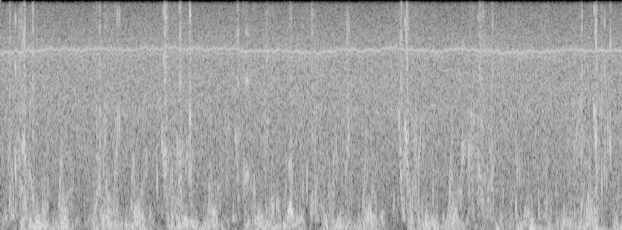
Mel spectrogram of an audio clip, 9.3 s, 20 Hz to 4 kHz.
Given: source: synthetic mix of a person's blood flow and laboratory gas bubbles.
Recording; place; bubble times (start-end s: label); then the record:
Doppler ultrasound of blood flow; precordium
0.10-0.75 s: bubbles
1.23-1.81 s: bubbles
2.16-2.25 s: bubbles
2.29-2.92 s: bubbles
3.30-3.84 s: bubbles
3.94-4.21 s: bubbles
4.46-5.07 s: bubbles
5.10-5.29 s: bubbles
5.88-6.38 s: bubbles
6.46-6.59 s: bubbles
6.91-7.42 s: bubbles
7.51-7.56 s: bubbles
7.61-7.83 s: bubbles
8.02-8.30 s: bubbles
8.49-9.19 s: bubbles
From the record:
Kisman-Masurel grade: 342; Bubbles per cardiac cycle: rolling drumbeat, 9 or more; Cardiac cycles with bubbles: 100%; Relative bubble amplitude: moderate (0.250 to 0.450); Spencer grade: 3 (all of the cardiac periods contain showers or single bubble signals, but not dominating or overriding the cardiac motion signals); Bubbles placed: only in the low amplitude regions of the cardiac cycle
